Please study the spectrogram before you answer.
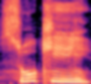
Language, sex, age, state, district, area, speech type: Bengali, female, 18-30, West Bengal, Hooghly, urban, read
